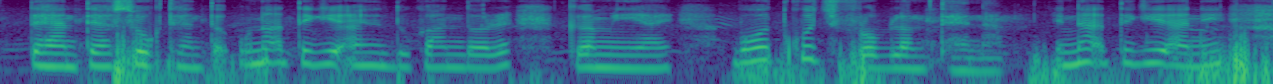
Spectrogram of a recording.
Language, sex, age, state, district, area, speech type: Santali, female, 18-30, West Bengal, Paschim Bardhaman, rural, spontaneous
